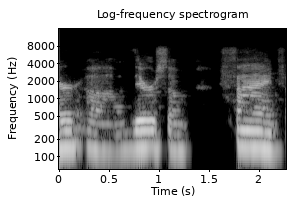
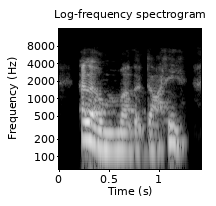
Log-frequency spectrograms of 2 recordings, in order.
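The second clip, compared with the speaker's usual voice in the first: put-on speech in a Liverpool accent. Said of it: "that Liverpool accent".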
